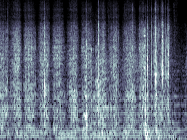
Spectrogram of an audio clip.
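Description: A saw cuts through a piece of wood with steady, close, rasping strokes, each stroke repeating in a rough rhythm with no talking.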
